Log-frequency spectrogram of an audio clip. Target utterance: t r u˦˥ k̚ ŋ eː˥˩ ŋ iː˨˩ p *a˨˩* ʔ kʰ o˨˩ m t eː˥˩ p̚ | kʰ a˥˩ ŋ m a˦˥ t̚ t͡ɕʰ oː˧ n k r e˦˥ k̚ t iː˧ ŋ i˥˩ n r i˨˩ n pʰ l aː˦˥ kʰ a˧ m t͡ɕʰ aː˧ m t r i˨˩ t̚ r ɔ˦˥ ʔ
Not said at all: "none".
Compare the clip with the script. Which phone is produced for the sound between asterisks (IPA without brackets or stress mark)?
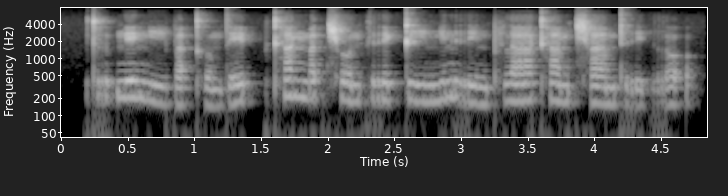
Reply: a˨˩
